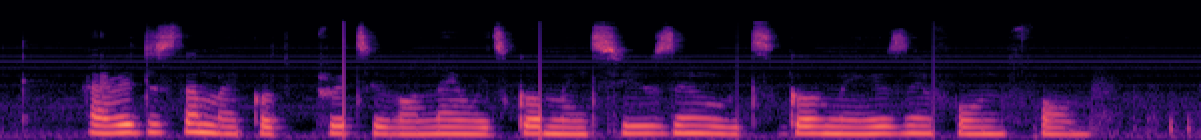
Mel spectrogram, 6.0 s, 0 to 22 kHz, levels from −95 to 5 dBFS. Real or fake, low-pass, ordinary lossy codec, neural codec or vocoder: real; none; none; none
